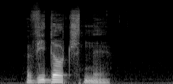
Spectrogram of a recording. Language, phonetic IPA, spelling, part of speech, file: Polish, [vʲiˈdɔt͡ʃnɨ], widoczny, adjective, Pl-widoczny.ogg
